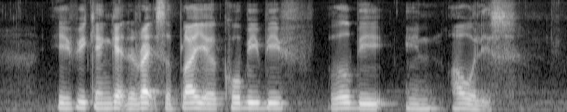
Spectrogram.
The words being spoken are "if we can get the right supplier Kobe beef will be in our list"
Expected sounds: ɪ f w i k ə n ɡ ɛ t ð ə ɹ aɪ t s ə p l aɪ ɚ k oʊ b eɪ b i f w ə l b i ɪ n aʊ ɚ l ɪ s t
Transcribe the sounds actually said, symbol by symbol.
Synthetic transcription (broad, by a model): ɪ f w i k ə n ɡ ɛ t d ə ɹ aɪ t s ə p l aɪ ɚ k oʊ b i b i f w ə l b i ɪ n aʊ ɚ l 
